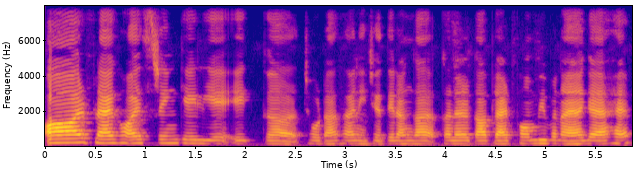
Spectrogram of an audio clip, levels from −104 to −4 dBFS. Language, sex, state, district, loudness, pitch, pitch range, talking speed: Hindi, female, Bihar, Jahanabad, -22 LUFS, 175 Hz, 165-190 Hz, 175 wpm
